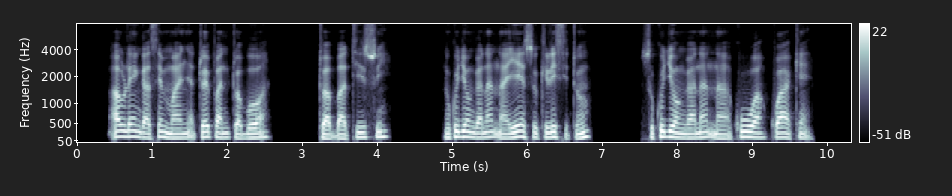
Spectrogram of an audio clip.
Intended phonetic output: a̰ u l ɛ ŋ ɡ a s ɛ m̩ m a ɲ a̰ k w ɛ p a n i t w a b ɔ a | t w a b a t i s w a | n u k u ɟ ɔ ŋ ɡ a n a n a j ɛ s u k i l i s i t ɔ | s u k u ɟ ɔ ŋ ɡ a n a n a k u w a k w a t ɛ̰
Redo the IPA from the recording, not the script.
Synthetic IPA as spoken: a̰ u l ɛ ŋ ɡ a s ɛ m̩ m a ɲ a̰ t w ɛ p a n i t w a b ɔ a | t w a b a t i s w i | n u k u ɟ ɔ ŋ ɡ a n a n a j ɛ s u k i l i s i t u | s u k u ɟ ɔ ŋ ɡ a n a n a k u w a k w a k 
